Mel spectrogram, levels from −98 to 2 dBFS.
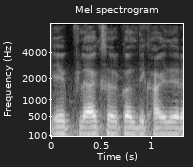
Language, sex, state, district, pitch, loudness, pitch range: Hindi, male, Jharkhand, Palamu, 125 Hz, -14 LUFS, 120-130 Hz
